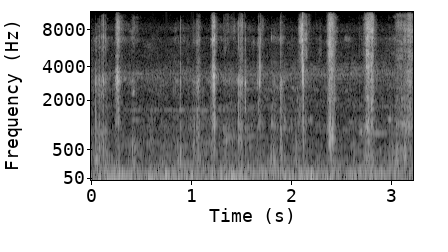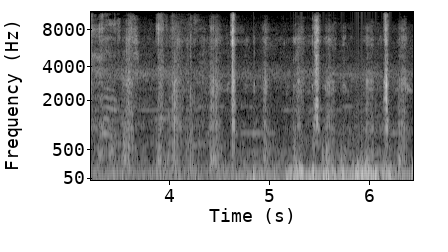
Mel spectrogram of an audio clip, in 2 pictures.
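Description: Close-up chewing with many sharp, irregular crunches and wet mouth clicks as a man eats a raw green chilli. A low rumble comes in about five seconds in.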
